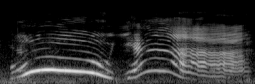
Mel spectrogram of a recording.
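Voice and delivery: loud, high ooh then a shouted yeah; delighted coach's whoop; excited whoop. Real, not acted. Coach cheering a lower squat.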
